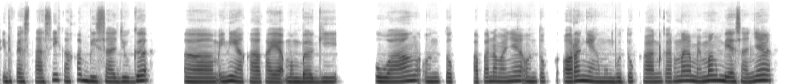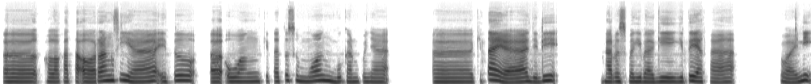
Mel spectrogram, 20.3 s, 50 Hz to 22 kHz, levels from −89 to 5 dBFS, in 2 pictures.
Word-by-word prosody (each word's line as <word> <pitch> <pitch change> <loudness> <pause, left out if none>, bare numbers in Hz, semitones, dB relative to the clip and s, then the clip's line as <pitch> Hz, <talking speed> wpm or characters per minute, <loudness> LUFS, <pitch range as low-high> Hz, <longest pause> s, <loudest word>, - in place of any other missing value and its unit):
investasi, 195 +2 -4
Kakak 225 +2 -4
bisa 195 -2 0
juga, 190 +6 +1 0.5
mmm, 185 -1 +2
ini, 205 +2 +3
ya, 185 - 0
Kak, 175 -1 -3
kayak 175 0 -1
membagi 180 0 0 0.5
uang 195 +6 +2
untuk 195 -2 -3 0.2
apa 180 +2 -5
namanya, 205 +3 0
untuk 195 -1 -3 0.2
orang 220 +4 +4
yang 195 -3 +1
membutuhkan, 185 +1 -2
karena 205 +4 0
memang 230 +3 +4
biasanya, 205 +5 +1 0.5
eee, 185 -1 +1
kalau 185 -2 0
kata 185 -1 -1
orang, 210 +7 +4
sih, 245 0 0
ya, 195 +4 +2
itu, 230 +6 0 0.2
eee, 180 0 +2
uang 195 +1 -1
kita, 200 -1 -8
tuh, 245 - -6
semua 220 -1 0
bukan 190 -5 +1
punya, 185 -1 -4 0.5
eee, 180 0 -1
kita, 245 +6 +4
ya, 175 -5 +5 0.2
jadi 220 +5 +1 0.6
harus 185 +1 0
bagi-bagi, 185 0 +1
gitu, 190 - -17
ya, 200 -2 +4
Kak. 180 -1 -4 0.6
Wah, 170 -2 -1
ini 225 +5 +2
190 Hz, 135 wpm, -19 LUFS, 185-210 Hz, 0.6 s, ya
